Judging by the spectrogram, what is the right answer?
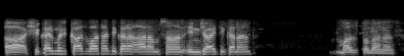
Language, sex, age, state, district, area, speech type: Kashmiri, male, 30-45, Jammu and Kashmir, Bandipora, rural, conversation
